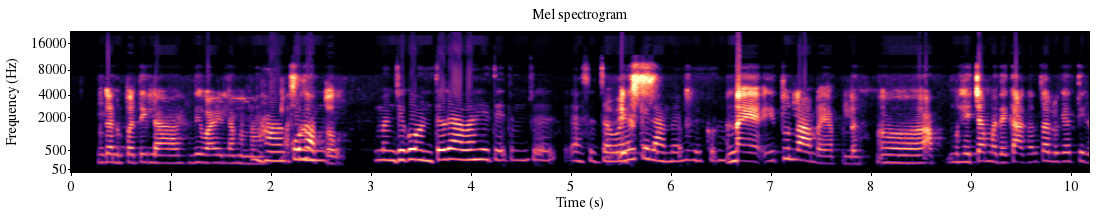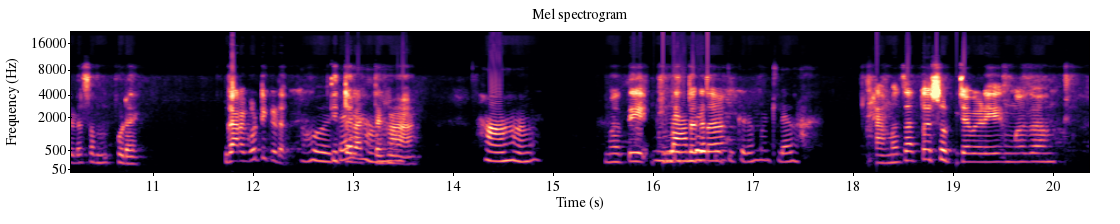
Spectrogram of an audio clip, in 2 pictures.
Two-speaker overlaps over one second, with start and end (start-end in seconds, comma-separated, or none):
none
